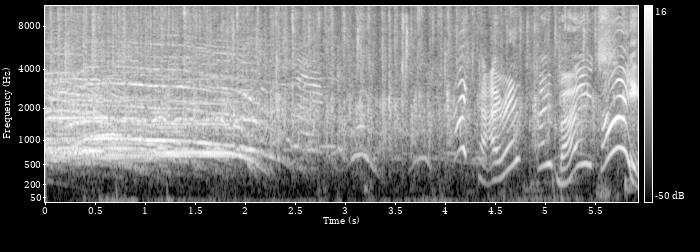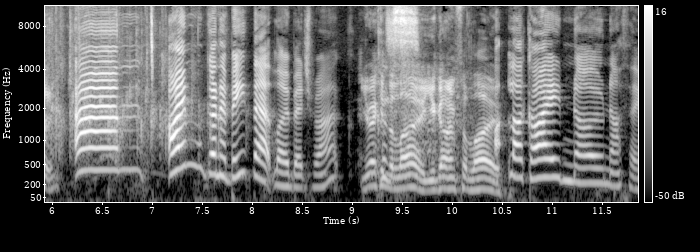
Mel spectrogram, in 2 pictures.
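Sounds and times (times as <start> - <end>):
studio audience cheering and applauding a contestant at a live Christmas show: 0.0 - 7.4
speech: 5.2 - 6.2, 7.5 - 11.8.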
